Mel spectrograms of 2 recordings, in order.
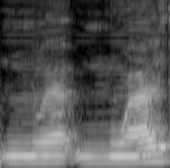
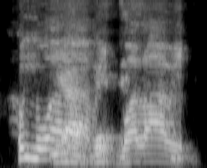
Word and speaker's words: Malawi: Mwali, I can't pronounce this. But the actual, Malawi. yeah, Malawi. That is a hard word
